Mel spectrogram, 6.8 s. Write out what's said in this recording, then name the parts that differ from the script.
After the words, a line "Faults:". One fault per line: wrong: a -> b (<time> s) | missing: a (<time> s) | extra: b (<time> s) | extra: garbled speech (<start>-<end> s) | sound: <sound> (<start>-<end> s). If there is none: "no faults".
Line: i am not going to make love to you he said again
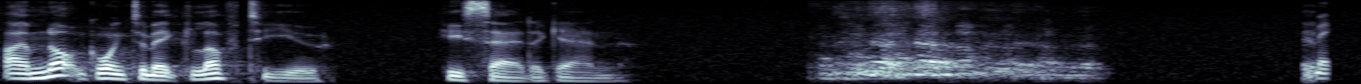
i am not going to make love to you he said again
Faults:
sound: laugh (4.0-5.6 s)
sound: laugh (6.5-6.6 s)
